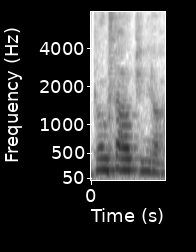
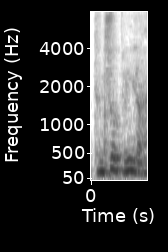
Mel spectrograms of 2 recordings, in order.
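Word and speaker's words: 덩샤오핑: 덩사오핑이라고 하느냐, 등소핑이라고 하느냐. 뭐 둘 다 말해도 알지만 덩사오핑이라고 하는 것이 왜냐하면 본인이 어떻게 불렸으니까 그것이 K 춘추답다.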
